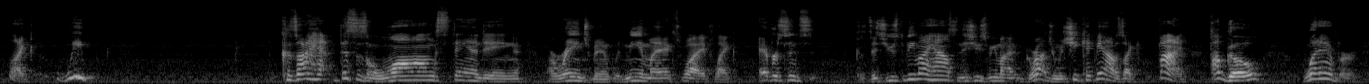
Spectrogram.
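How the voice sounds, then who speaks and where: A man's voice: fairly high pitch, animated, normal speed, long pauses, fairly bright tone, slight background noise. A man playing a rambling, profane drum teacher. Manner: rambling, digressive, profane storytelling. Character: rambling, down-on-his-luck male drum teacher, middle-aged. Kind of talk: comedic character monologue. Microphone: video call lesson.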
